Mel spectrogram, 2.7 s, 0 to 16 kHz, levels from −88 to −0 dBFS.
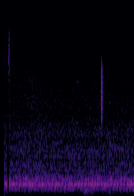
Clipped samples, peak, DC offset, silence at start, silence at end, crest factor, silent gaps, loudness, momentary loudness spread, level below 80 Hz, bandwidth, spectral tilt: under 0.1%; -24 dBFS; under 0.1%; 0.05 s; 0 s; 34 dB; none; -58 LUFS; 9 LU; -88 dBFS; 10.5 kHz; -4 dB/octave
